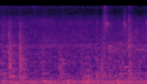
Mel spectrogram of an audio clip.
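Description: Quiet kitchen background: a steady low hum under a faint, even hiss, with a few soft ticks.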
